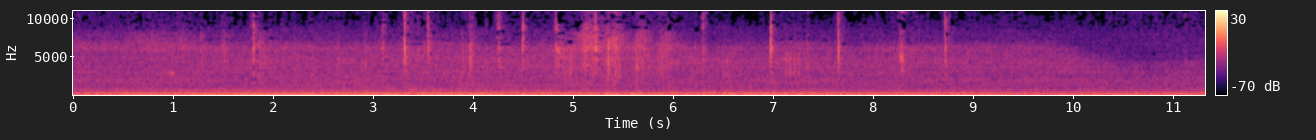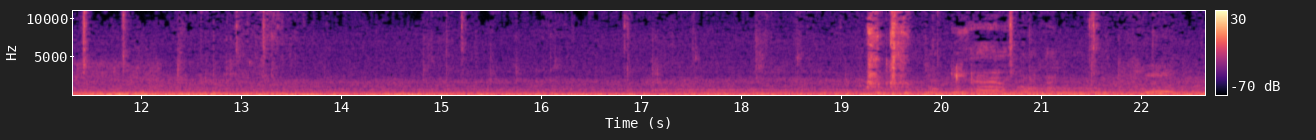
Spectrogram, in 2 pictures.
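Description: Raindrops tap lightly on a car windscreen.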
